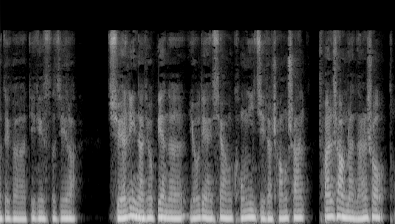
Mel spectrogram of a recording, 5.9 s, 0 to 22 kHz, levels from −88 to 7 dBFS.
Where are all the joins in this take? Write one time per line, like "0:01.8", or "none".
none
